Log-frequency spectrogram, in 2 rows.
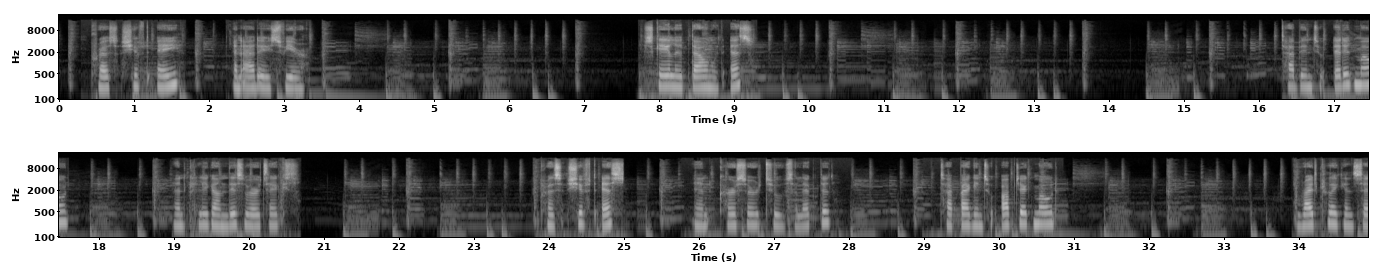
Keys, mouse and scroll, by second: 0.7-2.0 scroll up 2, 2.0 shift+a, 3.6-5.4 middle drag, 6.3-7.1 scroll down 3, 7.1 scroll down 1, 7.3-9.5 middle drag, 9.5 s, 13.3-14.5 shift+middle drag, 14.5-15.4 scroll up 3, 15.4 Tab, 17.5 middle click, 18.3-19.9 scroll up 1, 19.9 click, 23.9 shift+s, 30.3 Tab, 32.0-34.9 right drag.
